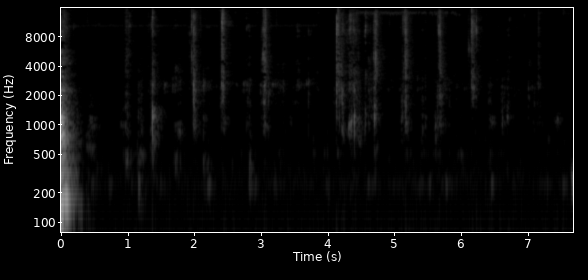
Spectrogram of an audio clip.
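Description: A man chews and smacks his lips loudly, close to a microphone.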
